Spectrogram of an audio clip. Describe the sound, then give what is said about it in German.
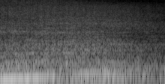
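A car driving, with a steady low engine rumble droning evenly for about two seconds and no voices. “Ich fahre lieber wieder auf die Hauptstraße und nehme den Weg von der Tankstelle, wie immer.”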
